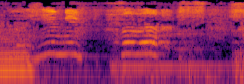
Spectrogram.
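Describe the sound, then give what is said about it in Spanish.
Young children babble and coo in short, rising vocal bursts while playing during an attempted nap, moderately loud, with a soft steady hum running underneath. “Lo que son niños jugando.”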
